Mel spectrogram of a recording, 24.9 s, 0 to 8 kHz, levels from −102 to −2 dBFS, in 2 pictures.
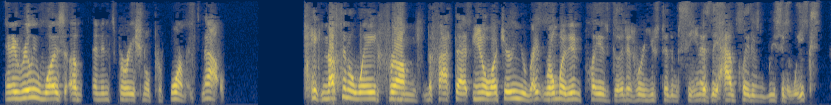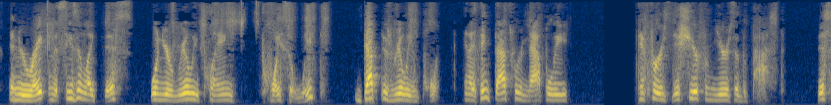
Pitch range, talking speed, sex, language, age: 160-215 Hz, 175 wpm, male, English, 30-49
